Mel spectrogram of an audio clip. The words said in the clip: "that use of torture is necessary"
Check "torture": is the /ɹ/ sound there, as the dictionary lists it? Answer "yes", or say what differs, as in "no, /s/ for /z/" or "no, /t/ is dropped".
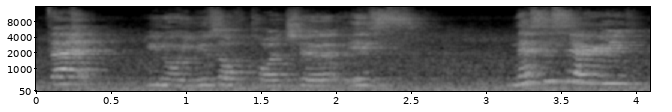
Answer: no, /l/ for /ɹ/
